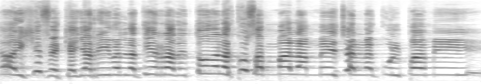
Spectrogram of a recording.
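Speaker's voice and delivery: high whiny imp voice; little demon whining. Retold or imitated. Little demon complaining to the devil, whiny. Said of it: "un demonio chiquito".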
